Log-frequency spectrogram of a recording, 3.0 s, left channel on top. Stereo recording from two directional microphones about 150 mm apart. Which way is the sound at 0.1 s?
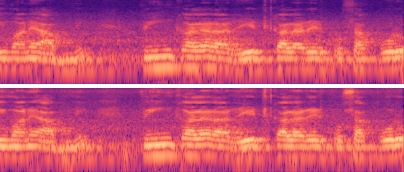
40° right (ahead or behind).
